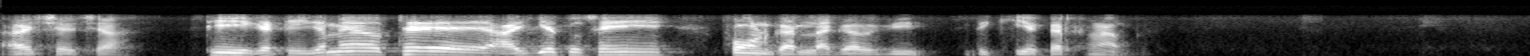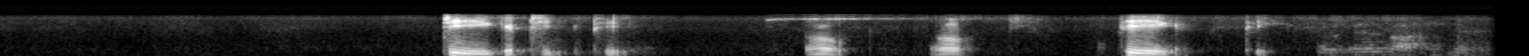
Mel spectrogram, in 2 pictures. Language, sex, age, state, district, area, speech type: Dogri, male, 18-30, Jammu and Kashmir, Reasi, rural, conversation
